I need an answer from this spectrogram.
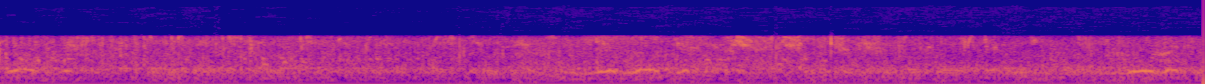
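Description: Steady outdoor hiss with about three short bird calls, each a brief rise and fall in pitch, at the start, about halfway and near the end.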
